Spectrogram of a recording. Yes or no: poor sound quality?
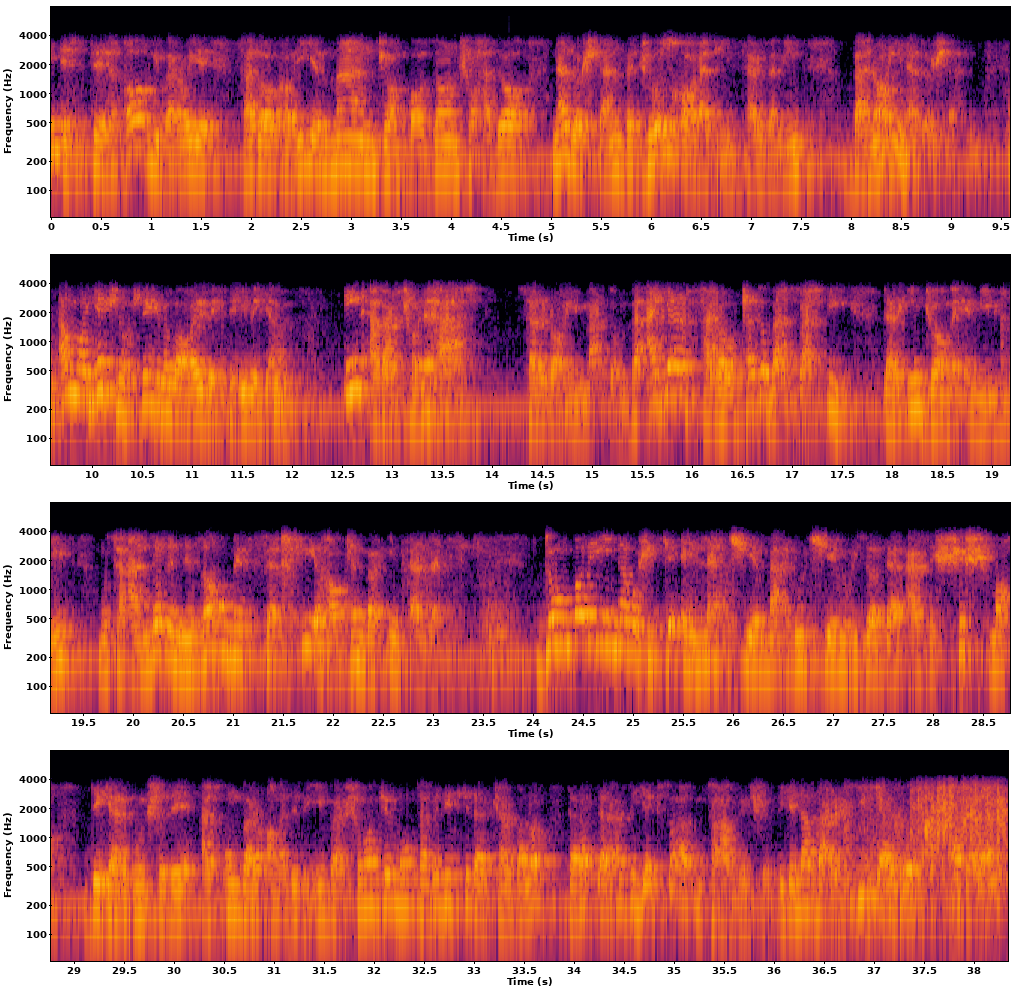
yes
